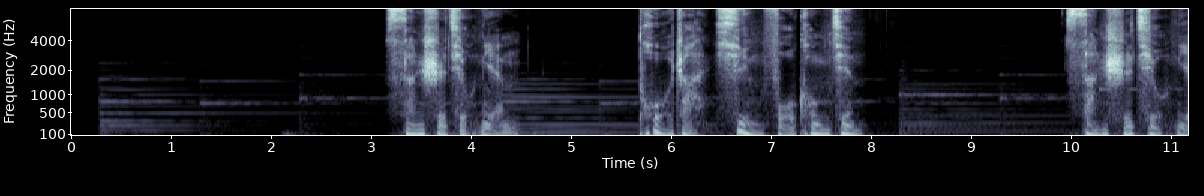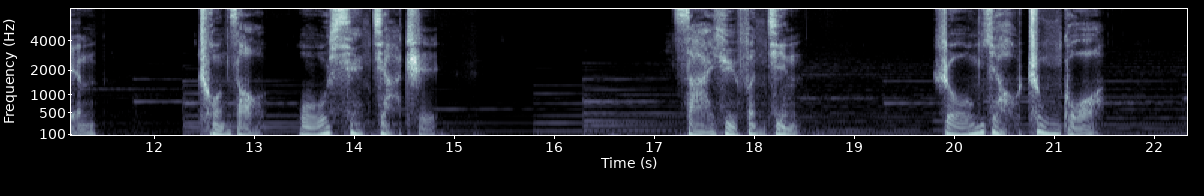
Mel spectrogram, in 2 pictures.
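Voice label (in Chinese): 品质广告形象片; 中海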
